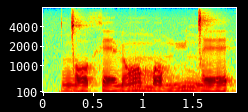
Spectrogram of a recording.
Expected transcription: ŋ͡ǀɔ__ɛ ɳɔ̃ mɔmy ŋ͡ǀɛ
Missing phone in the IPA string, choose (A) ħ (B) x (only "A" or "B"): B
